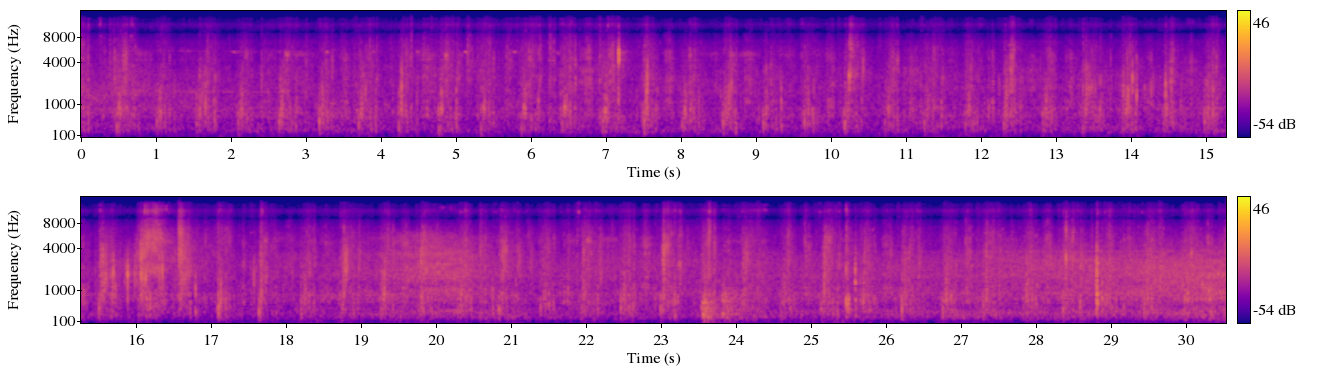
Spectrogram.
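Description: A walker's footsteps on a paved sidewalk at a steady pace of about two steps a second, with one sharper knock about two-thirds of the way through. Near the end a car's engine and tyres grow louder as it approaches.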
